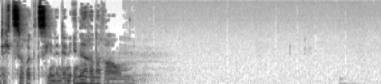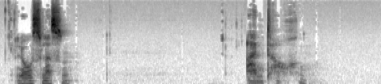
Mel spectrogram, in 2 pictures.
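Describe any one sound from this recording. A man speaks calmly and softly close by, in short phrases with pauses.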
